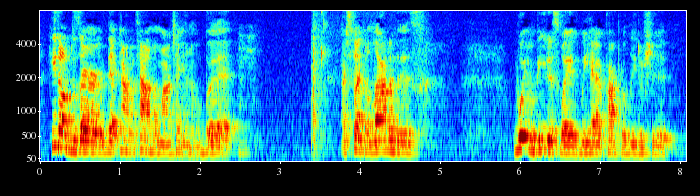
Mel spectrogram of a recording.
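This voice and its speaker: A woman talks at a moderate pace with long, frequent pauses, amid noticeable background noise and audible room echo. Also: medium pitch for a woman, ordinary pitch variation. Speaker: YouTuber. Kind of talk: vlog venting monologue. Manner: halting.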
